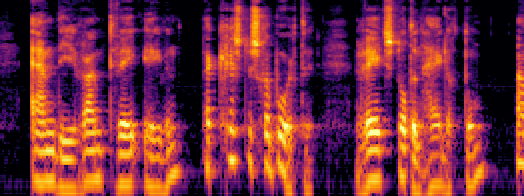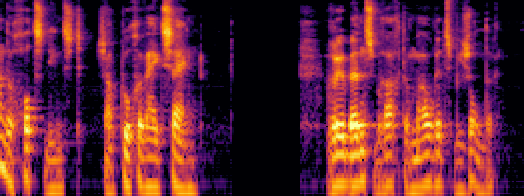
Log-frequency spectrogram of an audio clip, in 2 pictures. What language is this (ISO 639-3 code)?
nld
